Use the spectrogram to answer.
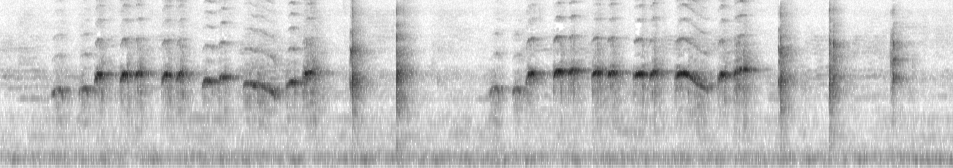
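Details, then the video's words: Pet cockatiel, one and a half years old, singing until it tires: bright warbling whistled phrases of sliding notes, rising and falling, delivered in two bursts separated by a short pause, with a few sharp higher chirps between them and a low steady hum underneath. "Nimfa Joca - Ispraznila se baterija!"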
